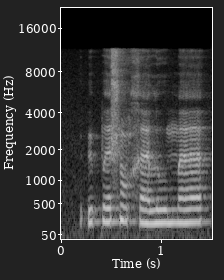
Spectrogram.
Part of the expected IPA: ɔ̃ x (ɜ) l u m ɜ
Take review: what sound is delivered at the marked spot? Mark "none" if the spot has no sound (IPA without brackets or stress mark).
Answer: ɜ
